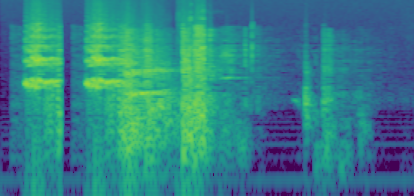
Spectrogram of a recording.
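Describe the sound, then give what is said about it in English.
Two loud, sharp bursts of a car skidding with high screeching tones, followed by a rougher scraping surge and fainter engine noise trailing off. No one speaks. “Is the car trying to take off?”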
